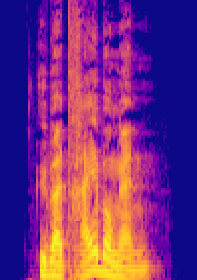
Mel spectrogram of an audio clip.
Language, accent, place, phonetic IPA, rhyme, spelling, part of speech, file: German, Germany, Berlin, [yːbɐˈtʁaɪ̯bʊŋən], -aɪ̯bʊŋən, Übertreibungen, noun, De-Übertreibungen.ogg
- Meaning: plural of Übertreibung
